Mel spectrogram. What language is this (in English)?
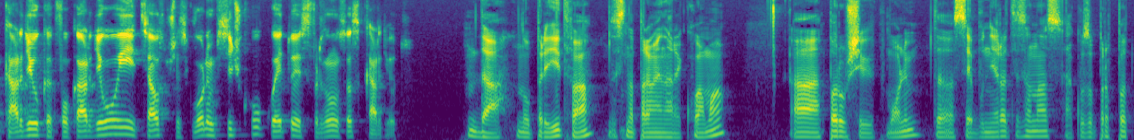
Bulgarian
